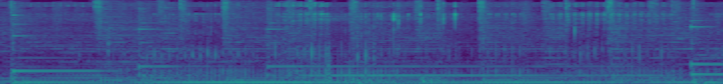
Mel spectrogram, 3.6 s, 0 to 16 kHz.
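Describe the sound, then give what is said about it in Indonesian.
A sleepy pet cat named Mail purrs steadily on a Sunday morning in July 2020, a continuous low rumbling drone with a soft, even rhythm, heard on its own with no talking. “Mail itu macan saya. Ini suaranya.”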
